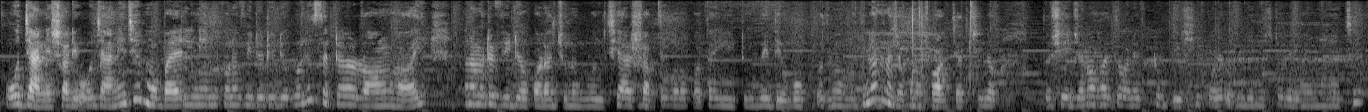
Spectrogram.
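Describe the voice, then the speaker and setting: A woman with a Bengali accent vlogging in a casual, chatty way, loud and animated, sometimes dropping to a hushed aside. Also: medium pitch, fairly quick, over music. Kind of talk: casual vlog chat.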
